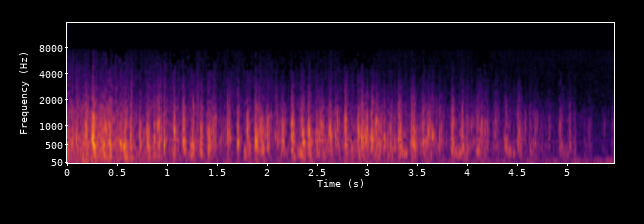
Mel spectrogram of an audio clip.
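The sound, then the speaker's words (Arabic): Hoofbeats of a horse galloping away: many quick hoof strikes in a fast, steady rhythm that keep going and slowly grow fainter toward the end. “وألهب الجواد فصار، ثم انطلق كالإعصار، وما زال ينهب الأرض ويسرع في الركض”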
